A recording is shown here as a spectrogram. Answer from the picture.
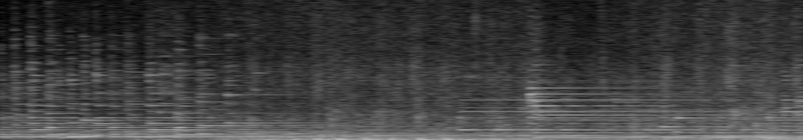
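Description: Live band playing an instrumental passage between sung lines: sustained chords with some plucked notes, and a low rhythmic pulse through the middle.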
